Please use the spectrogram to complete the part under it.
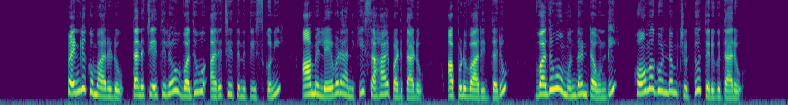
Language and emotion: Telugu, neutral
